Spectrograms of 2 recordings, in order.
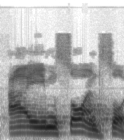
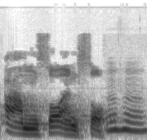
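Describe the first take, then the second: First: The first word begins with an 'eye' vowel. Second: The first word begins with a short 'a' vowel. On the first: The speaker calls it right. "you say I'm" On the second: The speaker calls it wrong. "not am so and so"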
